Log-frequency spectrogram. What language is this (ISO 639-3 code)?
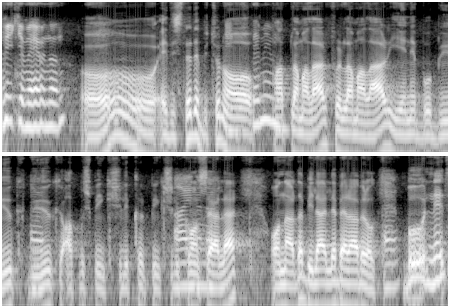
tur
